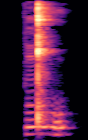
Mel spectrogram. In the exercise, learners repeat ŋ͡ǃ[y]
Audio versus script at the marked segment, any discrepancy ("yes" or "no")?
yes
